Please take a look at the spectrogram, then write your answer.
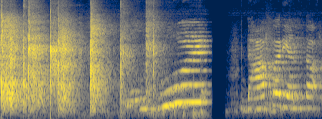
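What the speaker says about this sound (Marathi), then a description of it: "टाळ्या वाजवा रे सगळेजण." A classroom group of children clap their hands in a quick burst of sharp, close claps, then their voices rise together in speech right after.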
